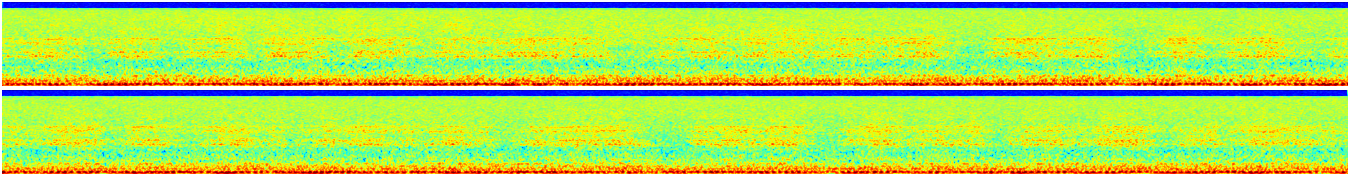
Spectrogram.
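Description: A man hums a low, steady drone close by.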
